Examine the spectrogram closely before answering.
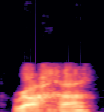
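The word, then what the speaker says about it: ῥακά: family rata which even that Greek word is pronounced raha the Greek 4469 kind of saying you empty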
